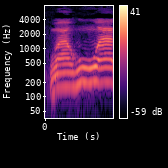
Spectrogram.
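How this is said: The first syllable is soft and light. The speaker calls it right. "lembutkan wa"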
